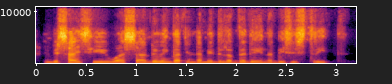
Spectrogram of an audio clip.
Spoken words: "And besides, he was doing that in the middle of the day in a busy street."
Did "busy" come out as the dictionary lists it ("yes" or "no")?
no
